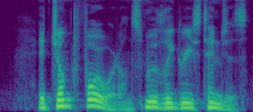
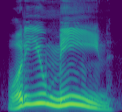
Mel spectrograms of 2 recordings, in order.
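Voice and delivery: high, raised-voice question; shouted; 9 semitones higher, 4 dB louder than usual. A narrator's reading. Robber at teller window to partner, shouted question. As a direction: call back demanding an explanation. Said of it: "the man at the teller window shouted".

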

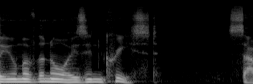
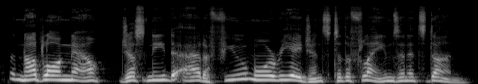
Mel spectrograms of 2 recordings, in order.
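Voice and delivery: put-on higher reedy old man's voice; reedy old wizard; 8 semitones higher, 3 dB louder than usual. Wizard voice held.

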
